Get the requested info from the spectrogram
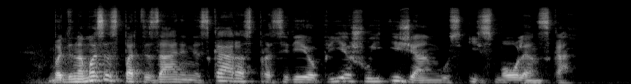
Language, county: Lithuanian, Šiauliai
